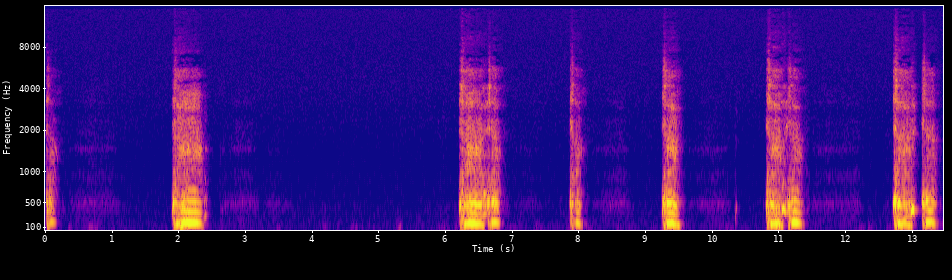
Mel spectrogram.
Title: Awful cough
